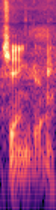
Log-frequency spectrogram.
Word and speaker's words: Django: uh Great Gatsby Django Jango yeah that's Mr candy Jango is the G and that's Mr Gatsby the D is silent yeah something about the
